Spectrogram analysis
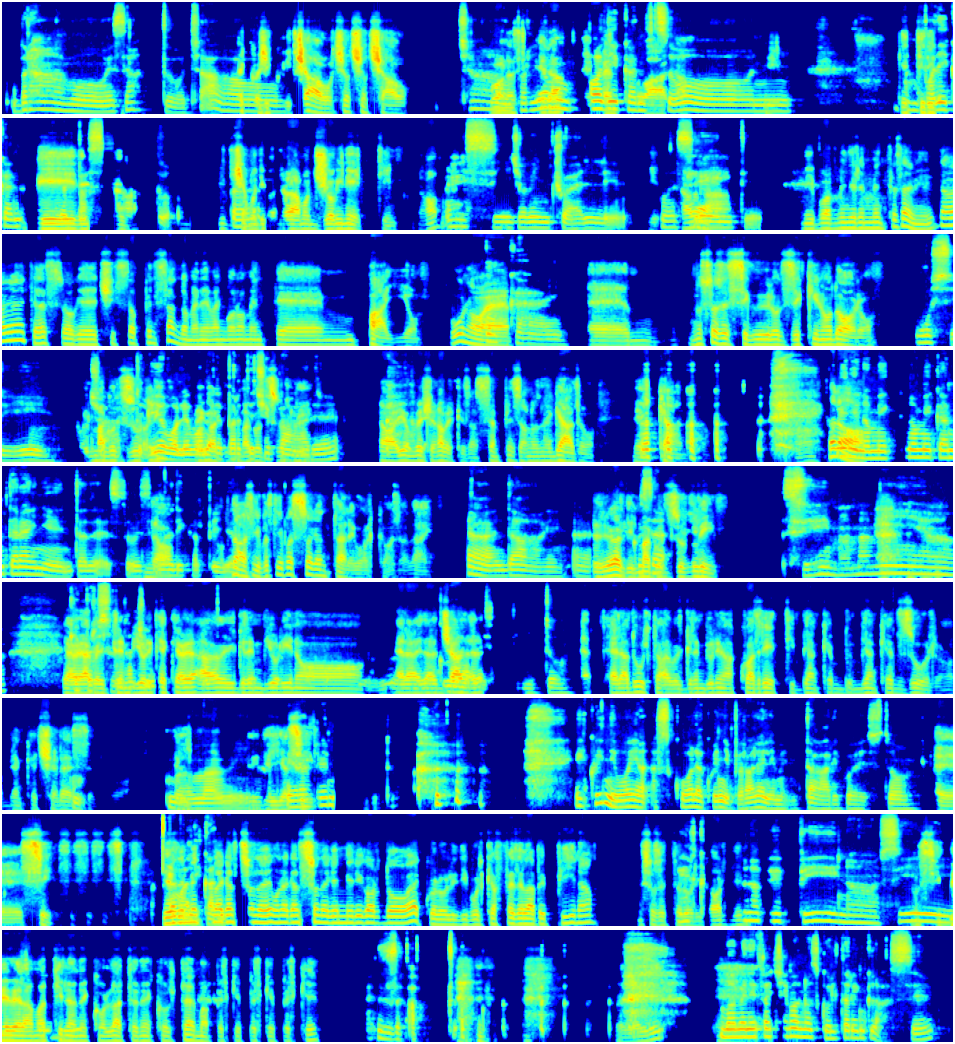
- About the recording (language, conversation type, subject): Italian, unstructured, Quale canzone ti riporta subito ai tempi della scuola?
- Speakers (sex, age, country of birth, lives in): female, 50-54, Italy, Italy; male, 60-64, Italy, United States
- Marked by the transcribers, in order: other background noise; tapping; "Ciao" said as "cia"; "ciao" said as "cia"; drawn out: "canzoni"; unintelligible speech; "giovincelli" said as "giovinsciuelli"; unintelligible speech; "veramente" said as "eamente"; chuckle; chuckle; chuckle; "aveva" said as "aea"; unintelligible speech; background speech; unintelligible speech; chuckle; put-on voice: "Non si beve la mattina … perché, perché, perché?"; laughing while speaking: "Esatto"; chuckle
